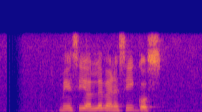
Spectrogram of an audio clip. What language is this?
Sinhala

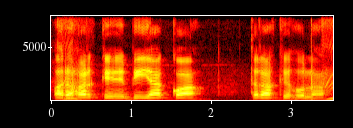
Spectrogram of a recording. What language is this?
Bhojpuri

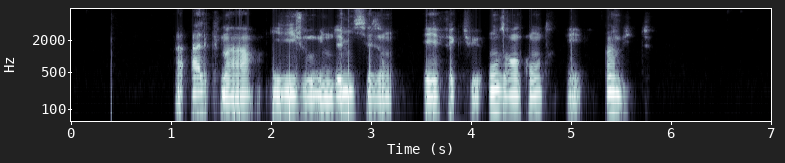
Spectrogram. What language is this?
French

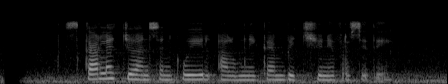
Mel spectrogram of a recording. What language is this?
Javanese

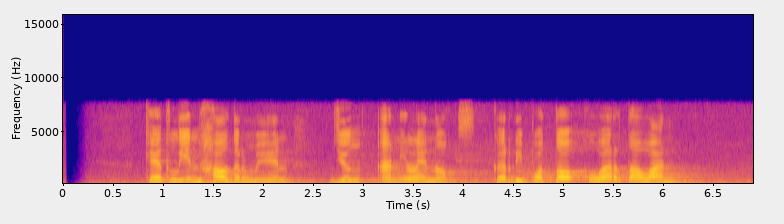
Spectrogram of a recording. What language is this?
Sundanese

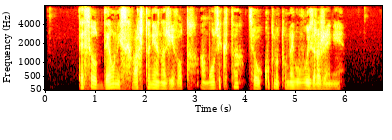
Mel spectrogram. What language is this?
Bulgarian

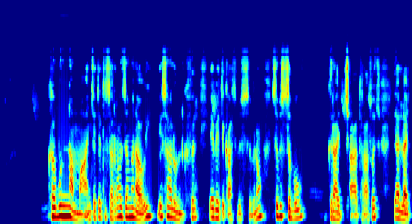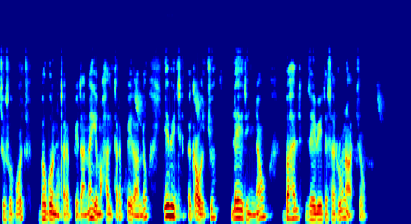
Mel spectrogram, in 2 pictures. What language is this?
Amharic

